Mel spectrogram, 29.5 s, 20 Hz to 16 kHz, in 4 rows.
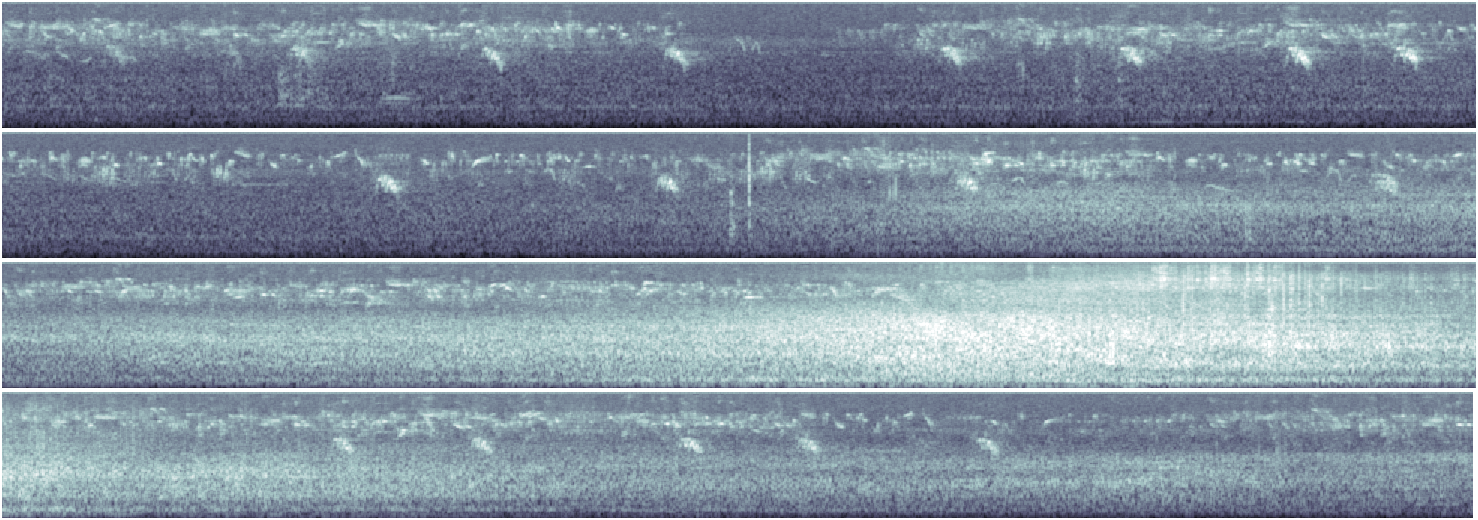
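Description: An ATR 220 diesel multiple unit passing the level crossing: its rumble and rail noise build steadily, peak about two-thirds of the way through, then fade away. Small birds chirp at the start and again near the end.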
